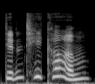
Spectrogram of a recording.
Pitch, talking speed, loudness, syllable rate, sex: 295 Hz, 190 wpm, -18 LUFS, 3.5 syllables/s, female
